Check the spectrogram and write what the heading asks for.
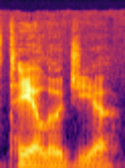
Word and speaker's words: theologia: By the way, in ecclesiastical Latin, the th consonant group is pronounced simply as a t. For example, it's theologia rather than theologia. That's why I pronounced the ablative form of the Latin word anathema as anathemate, in case anyone was wondering.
